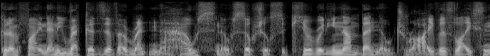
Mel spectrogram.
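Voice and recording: The pitch varies in an ordinary way as this person is reading aloud in a natural voice.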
